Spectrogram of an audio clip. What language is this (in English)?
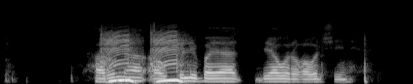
Pashto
